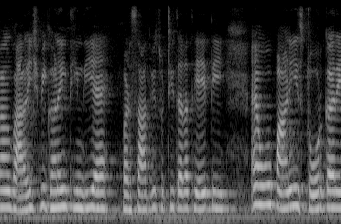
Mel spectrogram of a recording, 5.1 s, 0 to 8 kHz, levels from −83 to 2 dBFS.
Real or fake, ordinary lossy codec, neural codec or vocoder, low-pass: real; AAC, 48 kbps; none; 7.2 kHz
